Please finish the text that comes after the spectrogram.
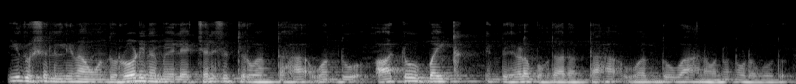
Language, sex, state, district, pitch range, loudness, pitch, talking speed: Kannada, male, Karnataka, Shimoga, 110-130 Hz, -20 LUFS, 115 Hz, 120 wpm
